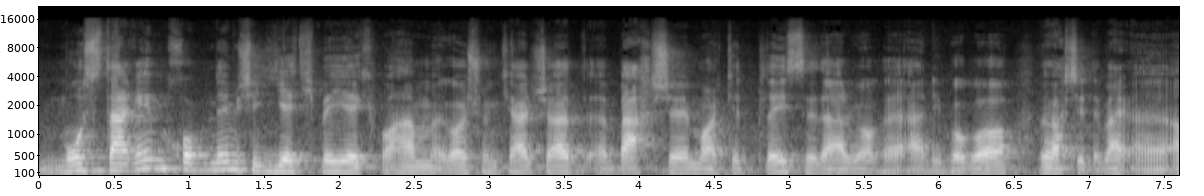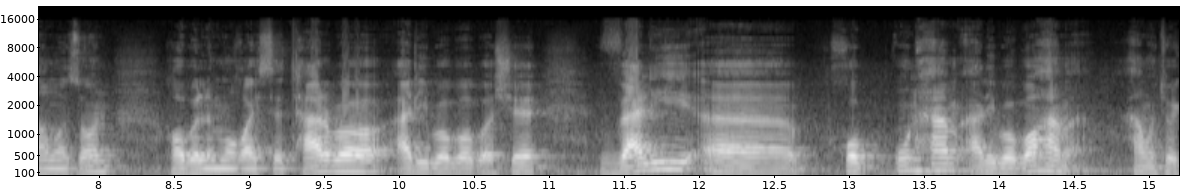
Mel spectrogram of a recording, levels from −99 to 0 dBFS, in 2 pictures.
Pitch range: 95-120 Hz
